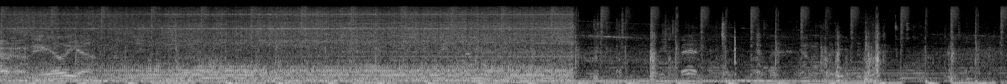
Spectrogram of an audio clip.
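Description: Steady cabin noise of a small propeller airplane, with a man laughing at the start. About six seconds in it cuts off abruptly and background music with a beat takes over.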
